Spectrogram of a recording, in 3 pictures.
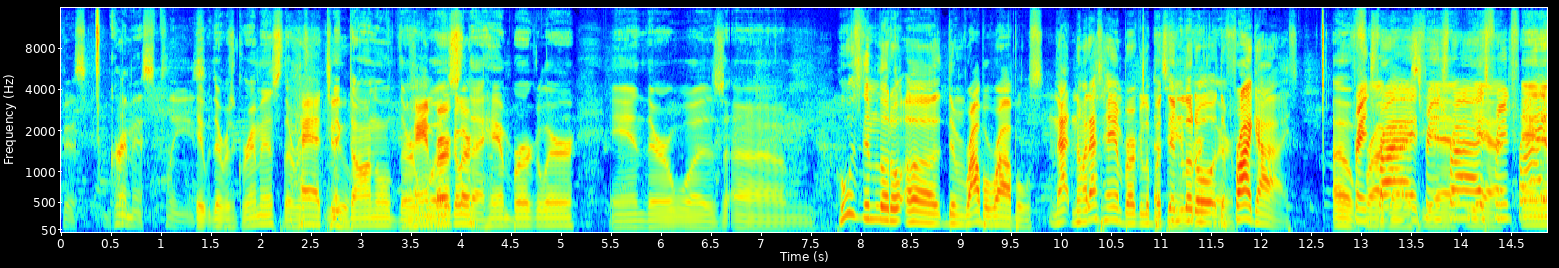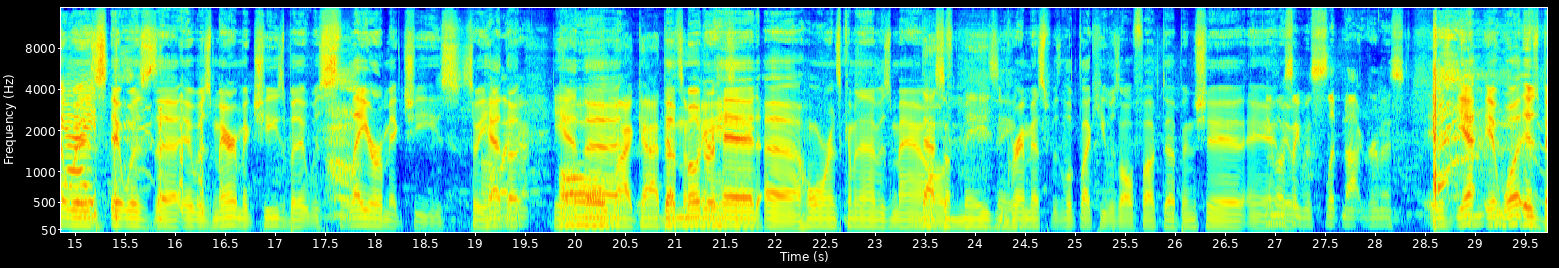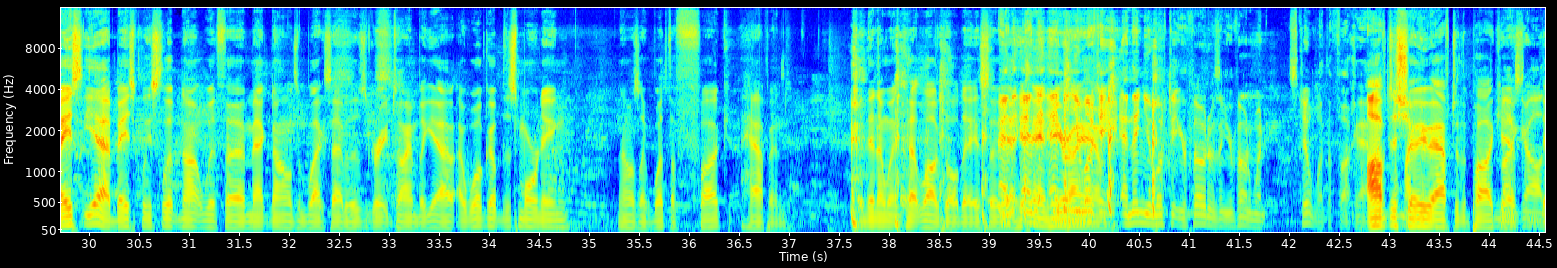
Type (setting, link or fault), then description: setting, busy venue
